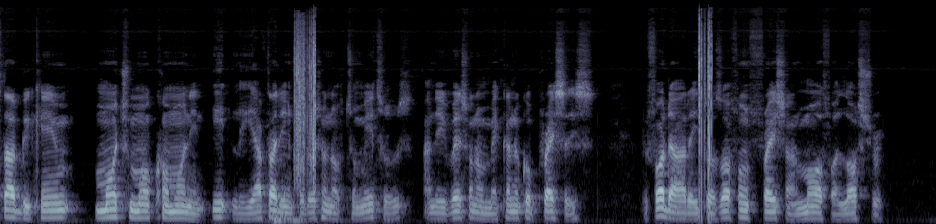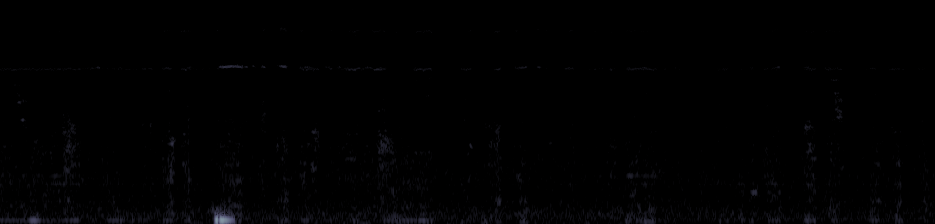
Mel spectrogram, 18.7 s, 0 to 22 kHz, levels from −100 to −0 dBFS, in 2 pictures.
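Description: Two short bursts of harsh, uneven scratching cut across the speech, from 2.93 to 3.16 s just after "after the" and from 6.97 to 7.15 s just before "often fresh and more", each a little louder than the speech itself. This is cable scratch noise, likely from a worn cable or connector being moved.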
